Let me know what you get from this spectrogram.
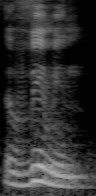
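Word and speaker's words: women: इसको आप ट्रांसलेट जब करेंगे तो कुछ इस तरीके से दिखाई देगा कि वीमेन आर, इसको सही तरीके से प्रोनाउंस करना सीखे, वीमेन।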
